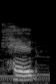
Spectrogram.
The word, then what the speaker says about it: QEB: Something like QEB, pronounced Keb, would be worth more than my IGN 8YX.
